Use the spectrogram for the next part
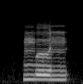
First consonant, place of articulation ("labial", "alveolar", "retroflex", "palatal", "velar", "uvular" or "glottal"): labial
